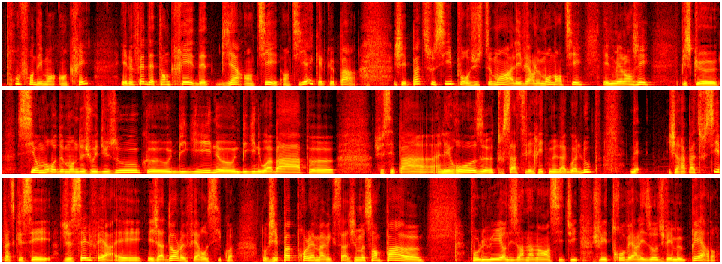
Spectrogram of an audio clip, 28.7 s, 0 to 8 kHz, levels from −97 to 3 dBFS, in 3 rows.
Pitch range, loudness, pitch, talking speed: 125-165 Hz, -25 LUFS, 145 Hz, 215 wpm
